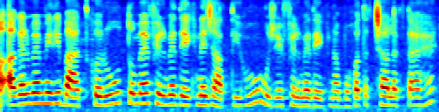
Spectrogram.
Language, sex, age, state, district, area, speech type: Hindi, female, 30-45, Rajasthan, Jaipur, urban, spontaneous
